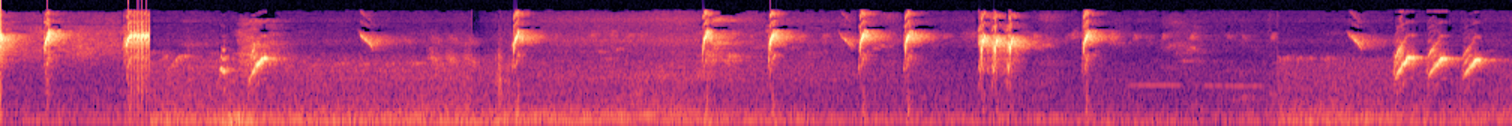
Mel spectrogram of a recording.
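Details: Small siri-siri bird song for luring and training: high piercing chirps, short trills and quick descending triple notes in scattered bursts, with a brief low thump early on and a faint steady tone near eight seconds.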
